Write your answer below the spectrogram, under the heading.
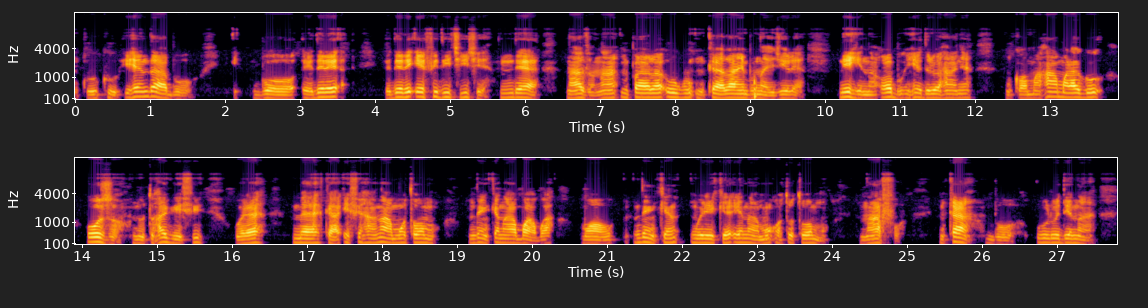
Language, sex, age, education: Igbo, male, 60+, tertiary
